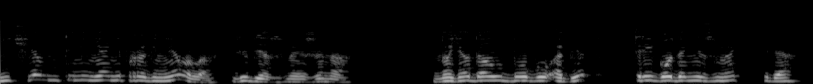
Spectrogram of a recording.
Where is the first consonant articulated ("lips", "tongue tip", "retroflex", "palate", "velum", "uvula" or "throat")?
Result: tongue tip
